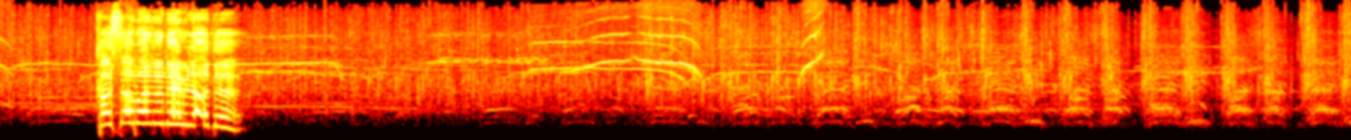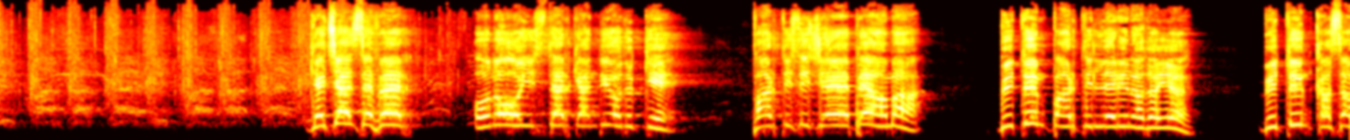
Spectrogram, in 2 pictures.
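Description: A man speaks loudly and forcefully through a loudspeaker, with echo outdoors.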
